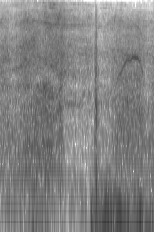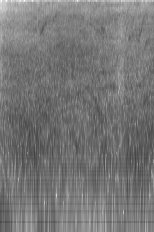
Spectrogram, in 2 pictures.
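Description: Small tyres rush over rough pavement.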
